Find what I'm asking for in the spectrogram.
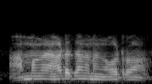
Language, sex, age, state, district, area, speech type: Tamil, male, 45-60, Tamil Nadu, Tiruvannamalai, rural, conversation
